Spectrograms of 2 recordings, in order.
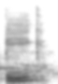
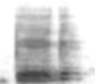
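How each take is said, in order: First: The vowel is a long ee sound. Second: The vowel is a short i sound. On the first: The speaker calls it wrong. "instead of big" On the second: The speaker calls it right. "say the short I sound. So something like big"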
